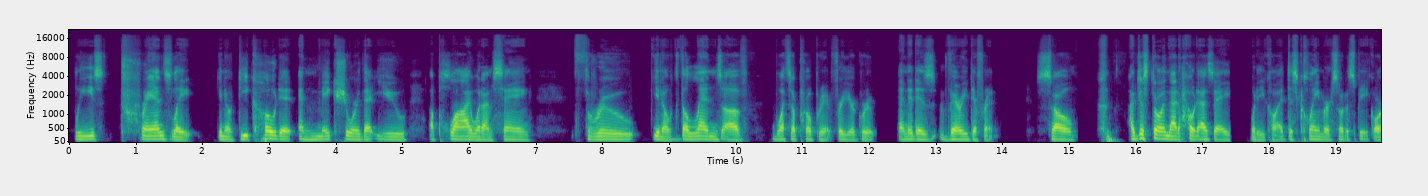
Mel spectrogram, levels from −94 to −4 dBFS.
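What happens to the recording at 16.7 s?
Right after "I'm just throwing", from 16.65 to 16.70 s, the speech briefly smears or wobbles: short concealed packet loss, where about 20 ms never arrived and the receiver extended the preceding sound to bridge it. Within that span, 16.68 to 16.70 s sounds rougher and noisier: a lost packet rebuilt from error correction, its 20 ms replayed from a low-bitrate copy carried in the next packet.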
